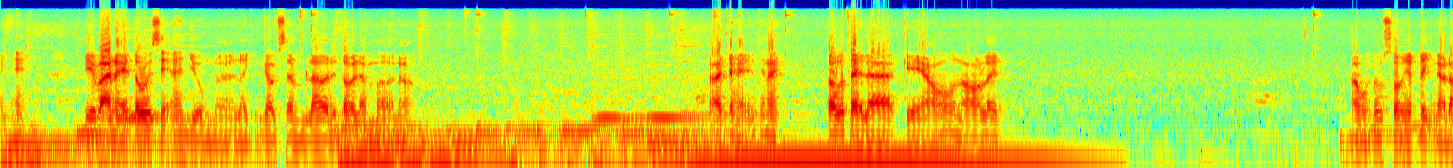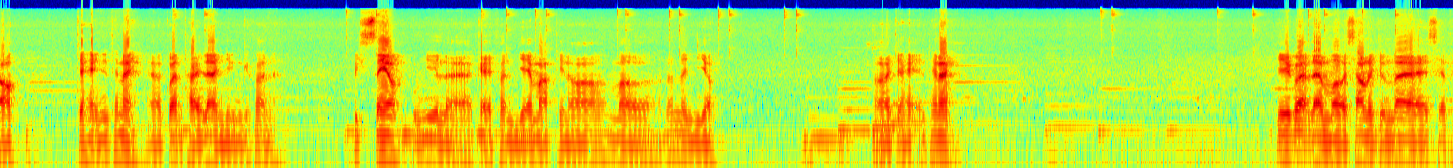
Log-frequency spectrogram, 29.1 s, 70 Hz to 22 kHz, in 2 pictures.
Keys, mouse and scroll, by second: 6.7 click, 16.0-19.7 drag, 26.9 click.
